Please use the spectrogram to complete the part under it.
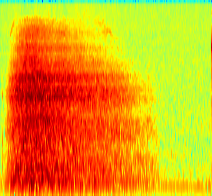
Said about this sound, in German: Wechselseitige Nasenatmung, Pranayama. Denn zum Yoga gehört so viel mehr als nur die Körperübungen. Lass uns einatmen, ganz tief.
